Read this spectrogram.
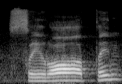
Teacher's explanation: صراطن میں را پر زبر ہے، را کو پر کر کے پڑھیں گے، اور ناظرین الف مدہ ہے، 2 حرکت کی مقدار یعنی 1 الف کی مقدار کھینچ کر پڑھا جائے گا۔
